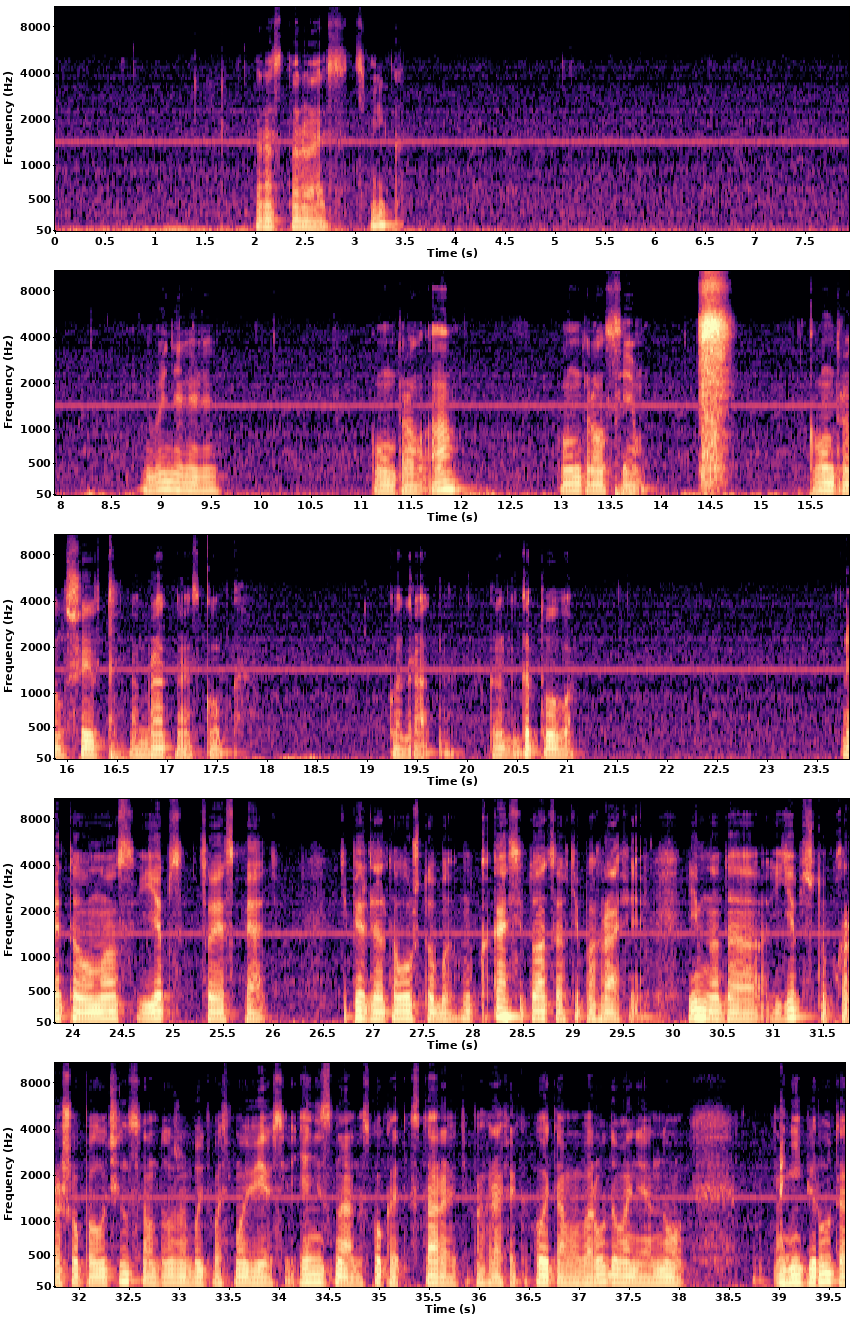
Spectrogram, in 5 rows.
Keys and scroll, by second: 11.8 ctrl+a, 13.1 ctrl+7.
